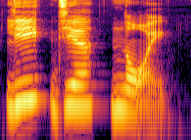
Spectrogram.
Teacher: The stress is on the ending, and so both the ye and the я in the middle are pronounced kind of like e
